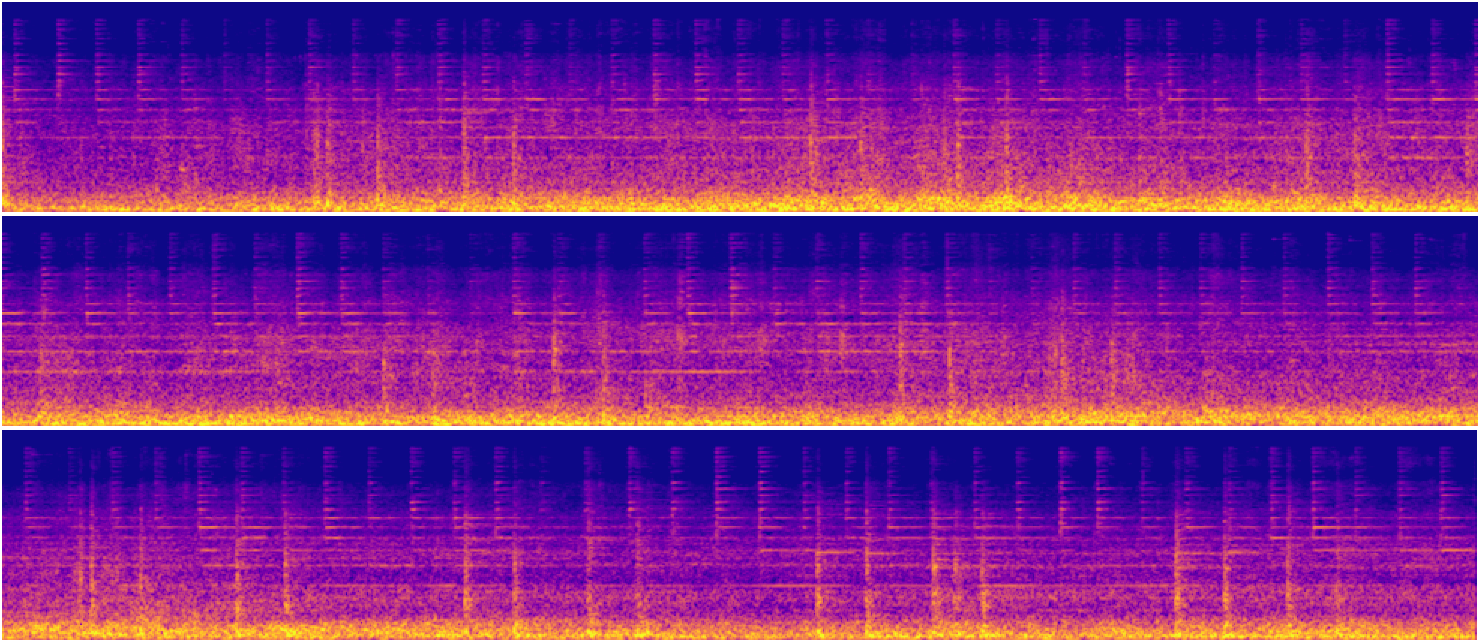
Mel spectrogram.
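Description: Freight train's cars rolling past close by, a steady low rumble of steel wheels on the rails with a run of clicks as the wheels cross the rail joints.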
